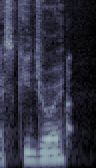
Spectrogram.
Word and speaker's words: Scijoy: Yeah, okay, it's Skijoy. S-C-I-J-O-Y. Skijoy.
